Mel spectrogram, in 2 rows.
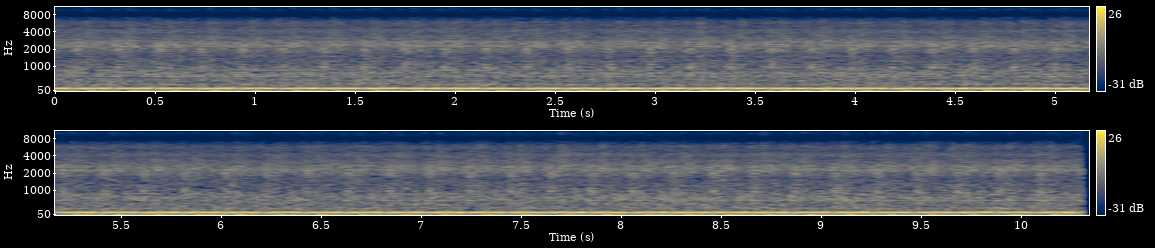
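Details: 1978 Toyota Land Cruiser FJ40 on its first start after a spun bearing: a steady low idle with an even pulsing rumble of about two and a half beats a second; the engine runs and holds idle.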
